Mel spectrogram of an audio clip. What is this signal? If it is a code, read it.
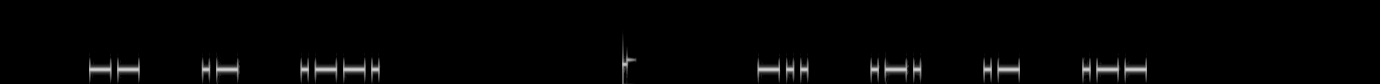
Morse code, heard as a keyed tone, about 17 wpm, spaced as for 10 wpm, 700 Hz. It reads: MAP DRAW
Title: 3x Character Spacing - Top 500 Words - 17wpm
